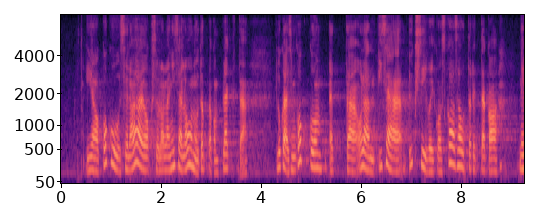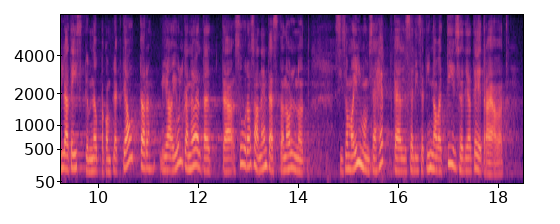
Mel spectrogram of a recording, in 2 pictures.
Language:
Estonian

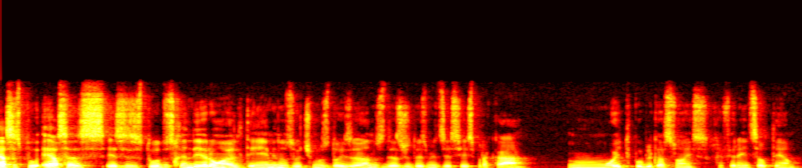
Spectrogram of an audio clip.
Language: Portuguese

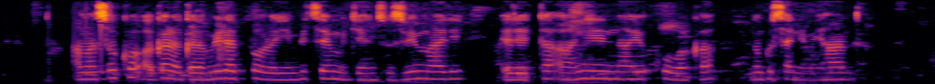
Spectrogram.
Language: Kinyarwanda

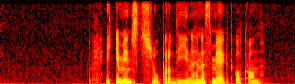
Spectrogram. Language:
Norwegian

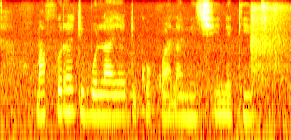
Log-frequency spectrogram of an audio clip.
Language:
Tswana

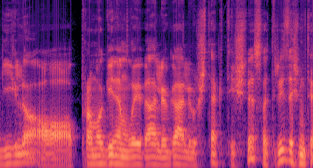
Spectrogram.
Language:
Lithuanian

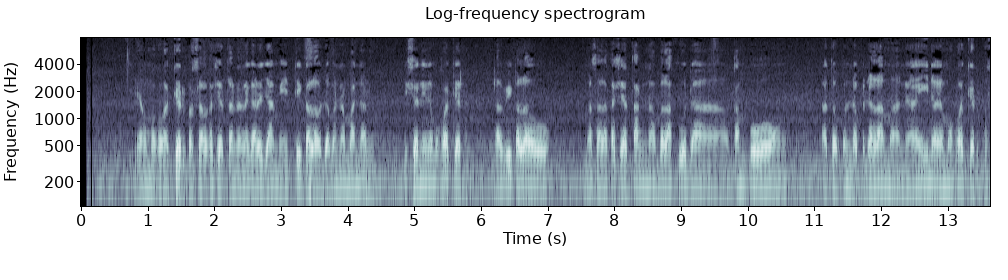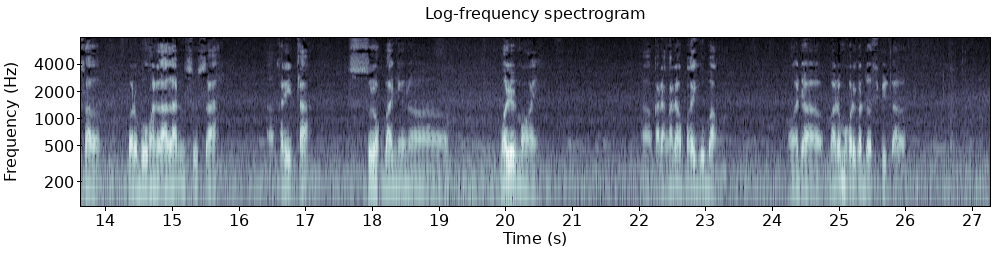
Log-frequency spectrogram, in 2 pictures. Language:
Sabah Bisaya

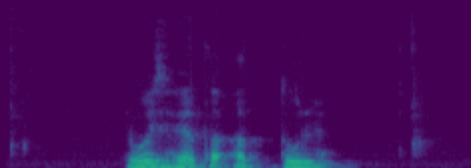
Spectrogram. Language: Belarusian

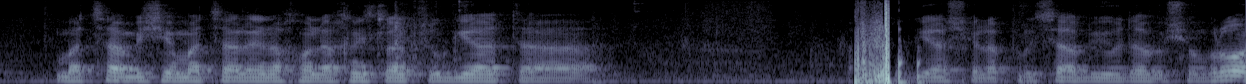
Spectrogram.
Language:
Hebrew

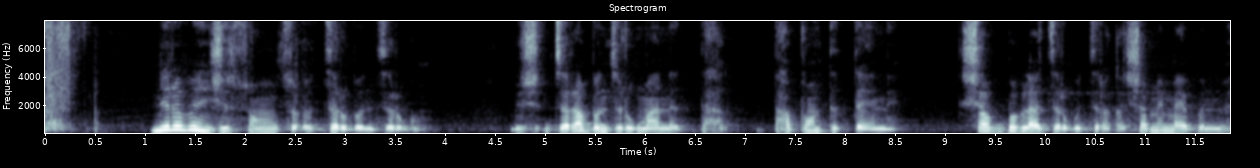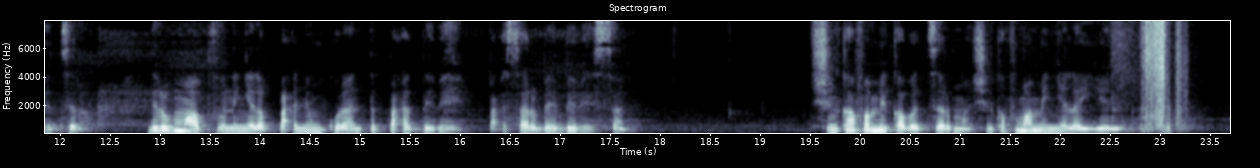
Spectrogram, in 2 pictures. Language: Dagbani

